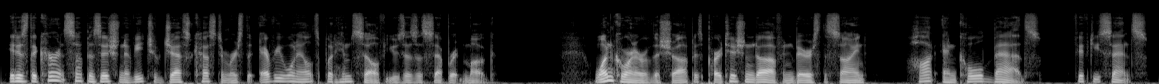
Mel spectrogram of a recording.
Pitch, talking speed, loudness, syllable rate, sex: 105 Hz, 190 wpm, -21 LUFS, 6.1 syllables/s, male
